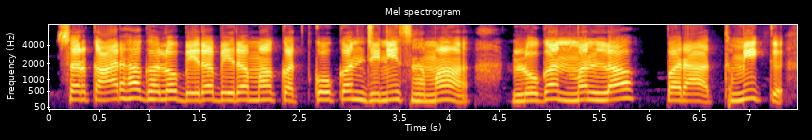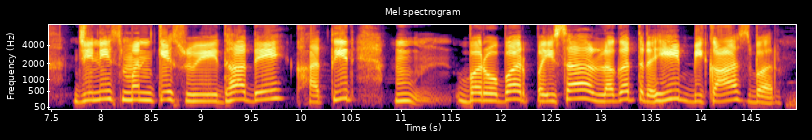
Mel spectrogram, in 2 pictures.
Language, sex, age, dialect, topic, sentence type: Chhattisgarhi, female, 36-40, Western/Budati/Khatahi, banking, statement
